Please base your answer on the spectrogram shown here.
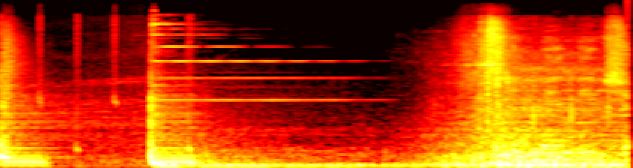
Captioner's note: elevator bell dings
